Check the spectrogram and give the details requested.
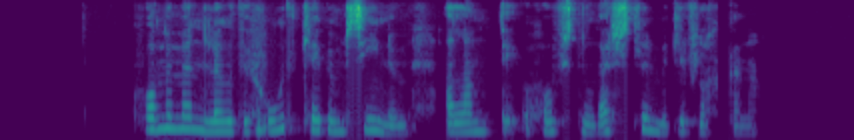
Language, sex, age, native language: Icelandic, female, 30-39, Icelandic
